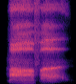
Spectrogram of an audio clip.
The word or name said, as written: ma2 fan5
